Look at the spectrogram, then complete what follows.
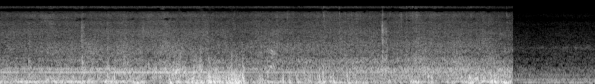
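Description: Motorboat engine running under heavy wind buffeting the microphone. About five seconds in, the sound drops abruptly to a much quieter level.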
